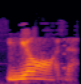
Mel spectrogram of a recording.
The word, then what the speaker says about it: John: Unlike the John that works for you, I know it is spelled that way, but it's pronounced different. How is it pronounced? Yan.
